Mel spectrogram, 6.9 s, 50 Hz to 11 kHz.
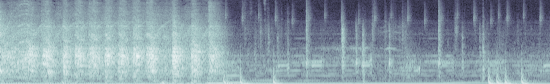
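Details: Nissan S13 200SX CA18DET, after a fallen pin let the cam belt jump a couple of teeth: starter churns steadily about three turns a second for three seconds, no firing; crank no-start from cam timing out.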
